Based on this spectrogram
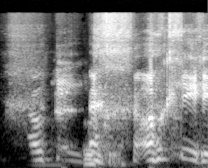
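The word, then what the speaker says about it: Ouki: Oki, yes. I always pronounced it Ueki, but yeah.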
